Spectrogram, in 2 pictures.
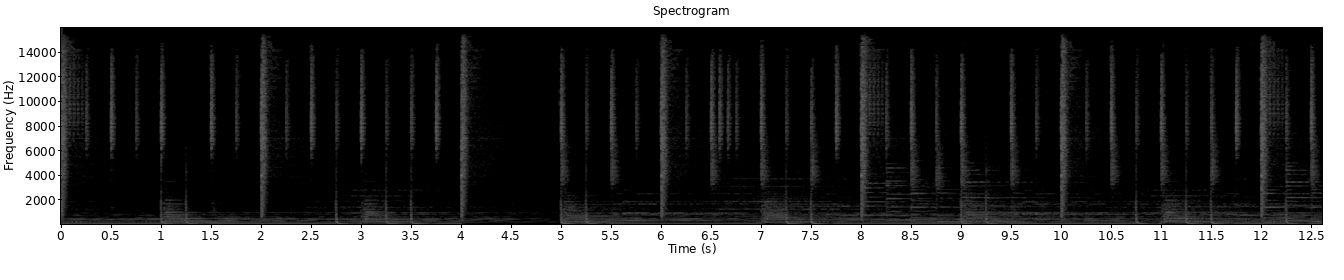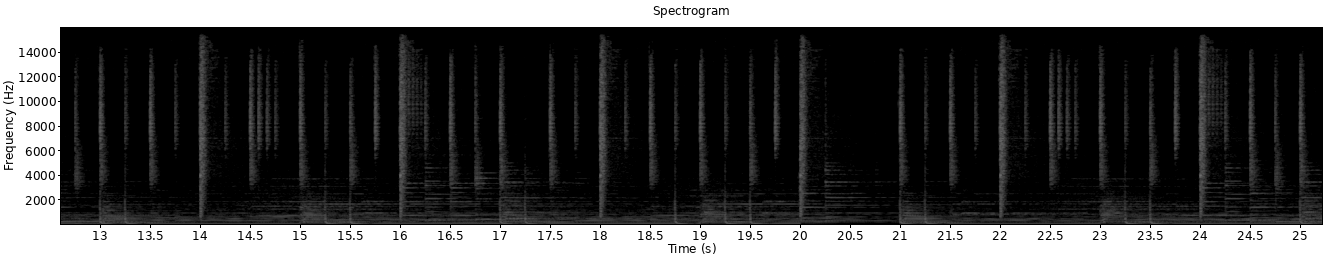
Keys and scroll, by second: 3.5 p, 9.6 z, 13.2 BackSpace, 19.3 Right.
